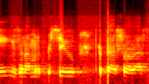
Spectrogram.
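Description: Speech only: a person talking in a narrow, radio-like voice, with two short sharp clicks about three-quarters of the way through.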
